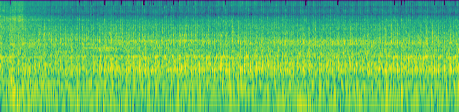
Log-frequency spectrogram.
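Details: Renault Master diesel with gear-driven lower timing and belt-driven upper timing, towed in: busy, uneven metallic rattle from deep inside the engine, caused by damaged timing gears rather than a failed belt.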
